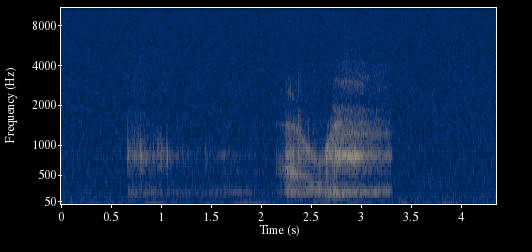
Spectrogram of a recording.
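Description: An older man speaks briefly and calmly nearby.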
